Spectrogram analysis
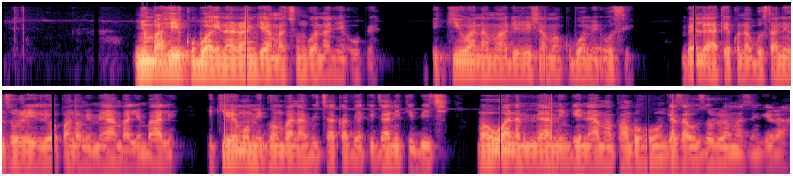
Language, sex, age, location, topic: Swahili, male, 25-35, Nairobi, finance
